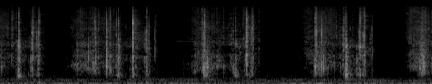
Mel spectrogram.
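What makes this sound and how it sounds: A stack of thin US $100 paper bills lies fanned out on a desk while fingertips flick and rub the bills one by one as they are counted. The result is a string of crisp, bright papery crinkles and snaps in irregular bursts, separated by short quiet gaps.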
